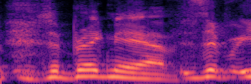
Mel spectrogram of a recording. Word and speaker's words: Zbigniew: Zbigniew.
